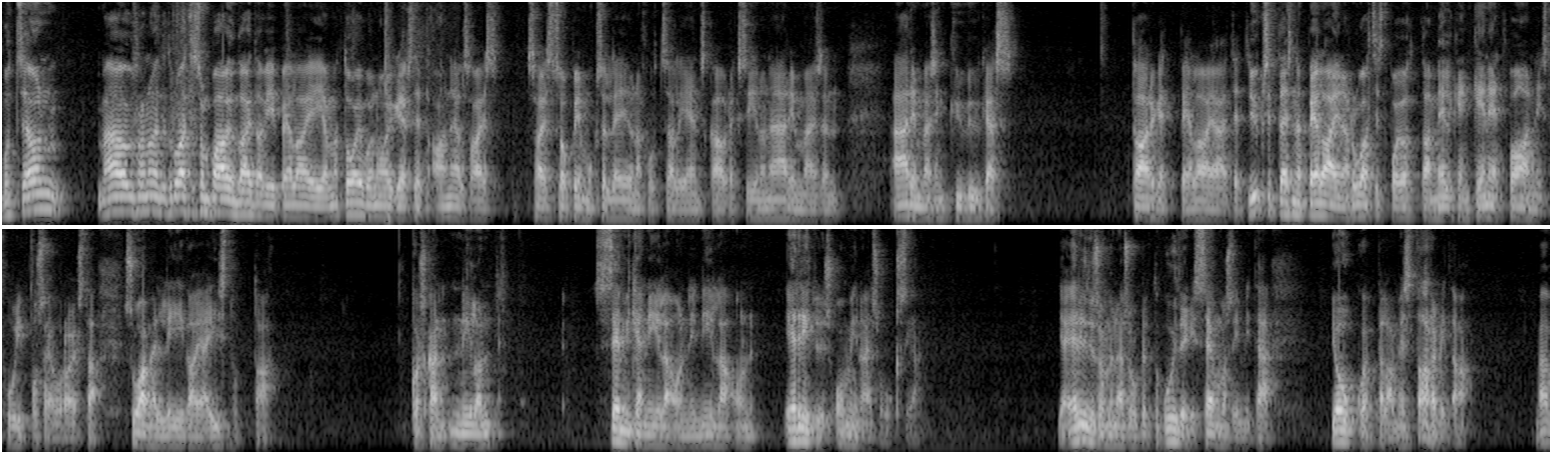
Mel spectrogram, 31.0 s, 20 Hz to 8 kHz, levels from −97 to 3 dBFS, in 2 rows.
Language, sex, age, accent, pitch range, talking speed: Finnish, male, 30-49, native, 85-100 Hz, 125 wpm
